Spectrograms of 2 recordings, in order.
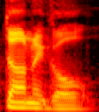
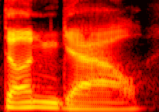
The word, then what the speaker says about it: Donegal: pennsylvania turnpike there's an exit for donegal it's pronounced donegal over here the first time i saw it i was like 10 years old and i pronounced it dungal and my dad thought that was the funniest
